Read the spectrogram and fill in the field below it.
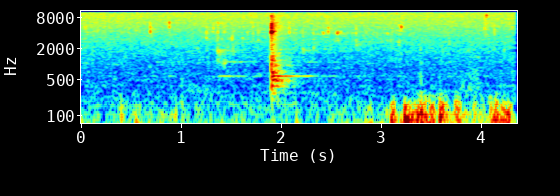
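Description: With the heat turned off, boiled spaghetti for tarako spaghetti is lifted in a colander and drained over the pot. Water pours and splashes steadily, with a single sharp clink partway through and the gushing growing fuller toward the end.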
